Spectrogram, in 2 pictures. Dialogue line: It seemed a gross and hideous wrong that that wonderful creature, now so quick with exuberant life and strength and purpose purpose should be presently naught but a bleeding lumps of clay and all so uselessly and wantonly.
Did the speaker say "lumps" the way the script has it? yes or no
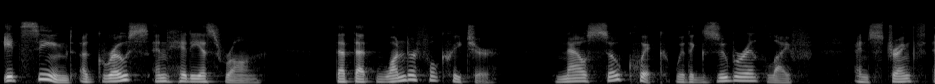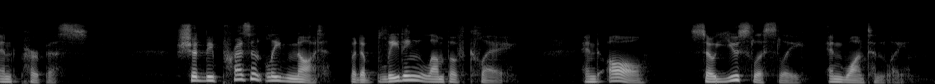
no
